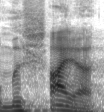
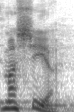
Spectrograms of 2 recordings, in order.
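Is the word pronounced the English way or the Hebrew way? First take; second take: English; Hebrew. First: The word is said with an English pronunciation. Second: The word is said with a Hebrew pronunciation. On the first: "the way we say it" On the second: "in the Hebrew is Messiah"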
